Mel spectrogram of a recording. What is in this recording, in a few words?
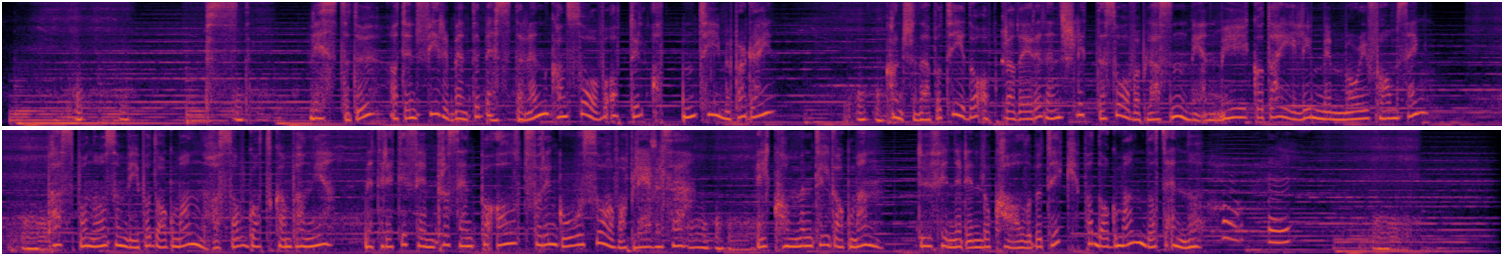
norwegian radio imaging; Imágenes de radio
